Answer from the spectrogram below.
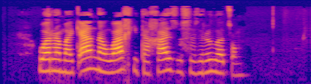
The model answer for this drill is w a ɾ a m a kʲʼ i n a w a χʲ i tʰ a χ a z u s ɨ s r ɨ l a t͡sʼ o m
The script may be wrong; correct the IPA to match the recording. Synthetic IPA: w a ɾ a m a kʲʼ a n a w a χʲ i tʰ a χ a z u s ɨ z r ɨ l a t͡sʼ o m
